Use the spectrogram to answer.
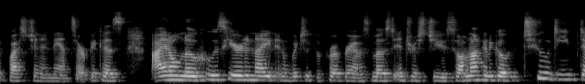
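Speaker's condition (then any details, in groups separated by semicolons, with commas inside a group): No condition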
